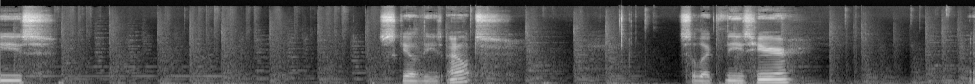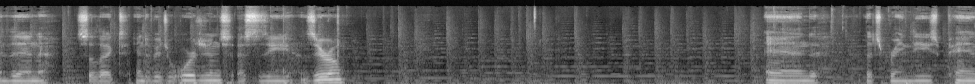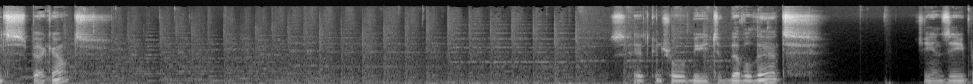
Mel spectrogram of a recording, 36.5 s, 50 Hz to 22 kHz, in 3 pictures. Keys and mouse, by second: 0.2 3, 0.7 alt+right click, 1.9 right click, 2.4 alt+s, 6.3 3, 7.6 right click, 8.9 right click, 10.1 alt+shift+right click, 10.9 alt+shift+right click, 14.3 s, 21.4 2, 22.1 right click, 22.4-36.5 middle drag, 23.1 s, 26.7 KP_1, 28.9 s, 30.6 alt+right click, 31.3 ctrl+b, 33.4 alt+right click, 34.6 g.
